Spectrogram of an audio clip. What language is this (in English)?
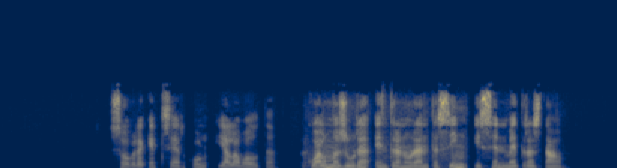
Catalan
